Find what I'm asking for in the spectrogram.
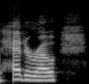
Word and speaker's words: Headero: So I'm so happy to have you on the show to talk about this amazing app that you have put together called Hetero, and it's spelled H-E-A-D-E-R-O.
